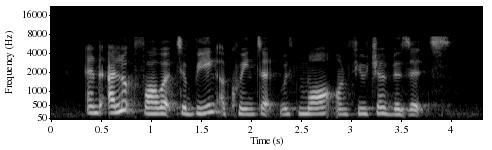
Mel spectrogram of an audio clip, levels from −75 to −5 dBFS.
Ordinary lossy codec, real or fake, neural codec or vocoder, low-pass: none; fake; codec, 24 kHz, 6 kbps, HILCodec; 7.2 kHz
